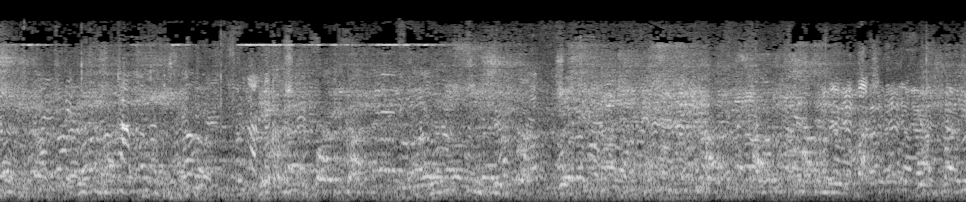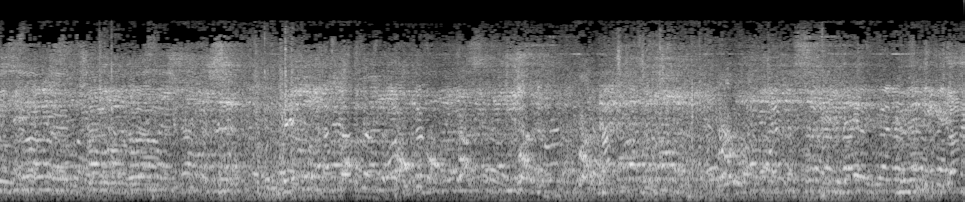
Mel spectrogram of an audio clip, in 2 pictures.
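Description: A crowd of men and women shouts and chants loudly outdoors.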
